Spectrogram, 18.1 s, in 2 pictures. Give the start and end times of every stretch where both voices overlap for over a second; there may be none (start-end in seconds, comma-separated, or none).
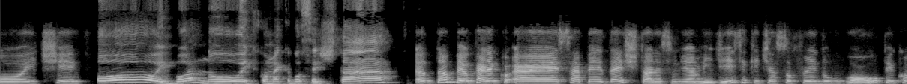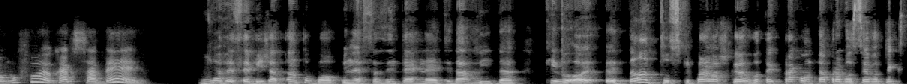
none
